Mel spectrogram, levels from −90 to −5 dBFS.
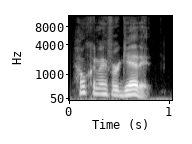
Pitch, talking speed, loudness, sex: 150 Hz, 290 wpm, -16 LUFS, male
